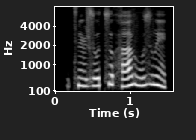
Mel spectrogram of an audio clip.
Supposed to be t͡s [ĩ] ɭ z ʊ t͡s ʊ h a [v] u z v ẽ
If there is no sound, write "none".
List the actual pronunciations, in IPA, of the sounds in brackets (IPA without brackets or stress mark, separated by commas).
ẽ, v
